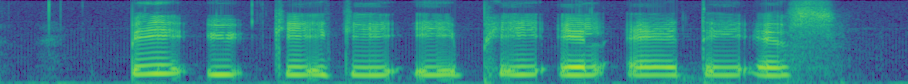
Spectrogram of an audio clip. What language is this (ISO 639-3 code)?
dan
